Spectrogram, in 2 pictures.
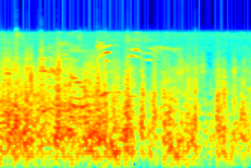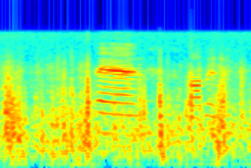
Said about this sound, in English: The wind is really blowing hard.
